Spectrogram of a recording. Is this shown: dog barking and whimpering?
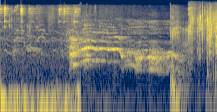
yes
